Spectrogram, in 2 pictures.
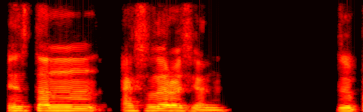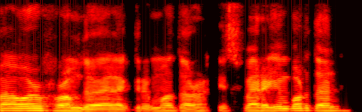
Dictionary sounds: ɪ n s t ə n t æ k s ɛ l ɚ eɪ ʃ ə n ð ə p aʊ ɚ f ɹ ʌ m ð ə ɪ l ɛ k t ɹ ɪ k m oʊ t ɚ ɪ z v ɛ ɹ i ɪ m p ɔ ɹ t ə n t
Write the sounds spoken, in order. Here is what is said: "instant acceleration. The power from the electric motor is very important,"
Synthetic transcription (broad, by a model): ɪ n s t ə n t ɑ k s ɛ l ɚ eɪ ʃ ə n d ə p aʊ ɚ f ɹ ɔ m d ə ɪ l ɛ k t ɹ ɪ k m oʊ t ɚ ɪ s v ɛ ɹ i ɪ m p ɔ ɹ t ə n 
